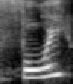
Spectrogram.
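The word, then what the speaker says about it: Fowey: 600 students in the town of foye rhymes with boys so you know john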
